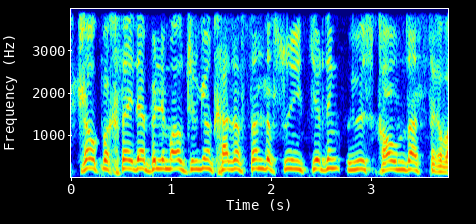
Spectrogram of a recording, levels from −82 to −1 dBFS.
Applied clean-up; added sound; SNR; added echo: neural mask model Resemble Enhance denoiser.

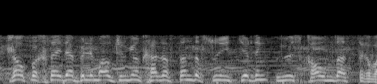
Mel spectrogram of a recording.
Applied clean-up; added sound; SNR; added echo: none; Dog; 16 dB; none.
